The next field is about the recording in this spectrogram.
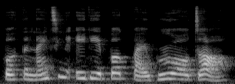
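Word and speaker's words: Roald Dahl: the 1988 book by rural DA and yes that is how you pronounce it and the 1996 movie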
